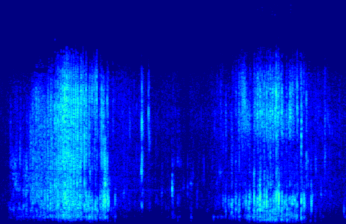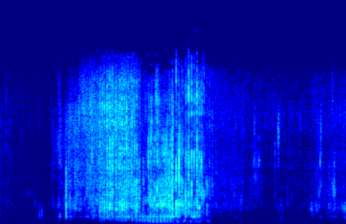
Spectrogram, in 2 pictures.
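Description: Both hands squeeze a large, soft, stuffed red glossy vinyl (PVC) heart-shaped pillow and rub long nails across its surface to make it crinkle. Three loud bursts of dense, mid-range crinkling rise and fall, separated by quieter, sparse scratches and ticks. Between bursts the noise thins out before the next squeeze begins.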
